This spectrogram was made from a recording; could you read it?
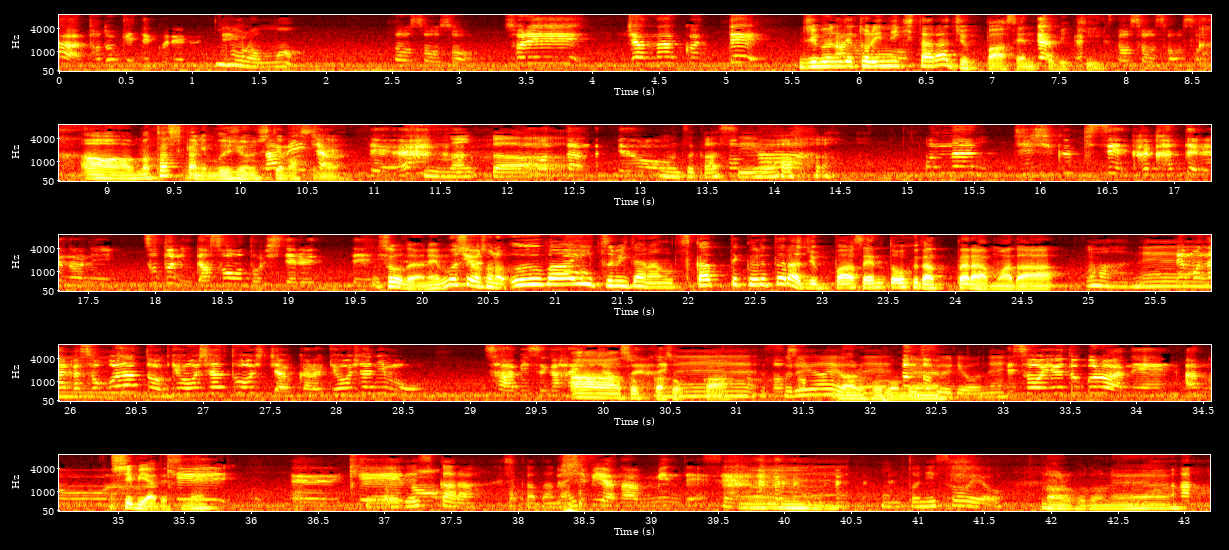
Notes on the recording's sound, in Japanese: LINE電話でのやりとりなので、声が遅れたり音質が悪いことがありますので、ご了承ください。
